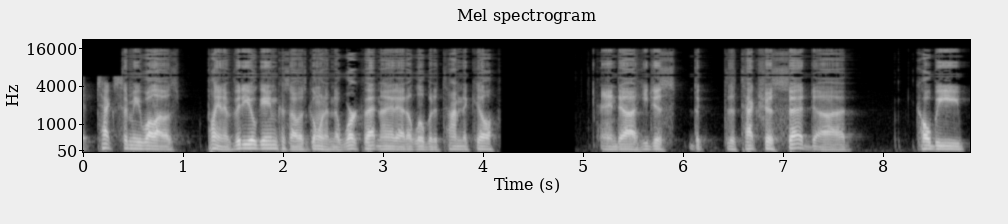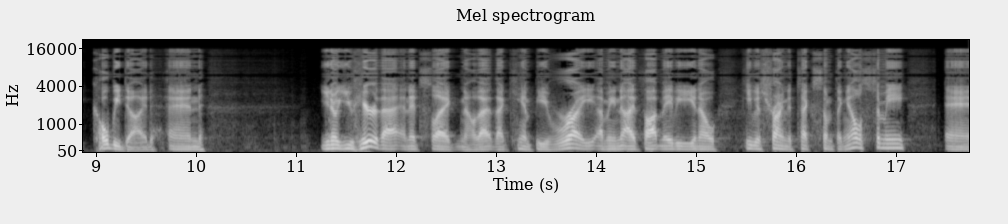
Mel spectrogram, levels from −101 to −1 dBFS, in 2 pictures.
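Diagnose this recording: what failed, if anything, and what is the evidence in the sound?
Imaging from sample-and-hold upsampling, at the sample-rate conversion stage. From 0.40 s to the end, the speech carries a bright metallic fizz that tracks its level. The rate went from 12 kHz to 48 kHz by repeating samples unfiltered, mirroring the spectrum into 6 to 12 kHz at about -15 dB.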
